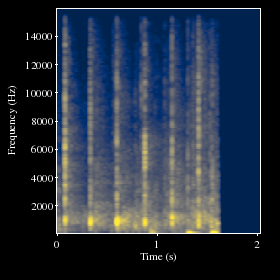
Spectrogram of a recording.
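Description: A short burst of applause, several people clapping, which cuts off suddenly about one and a half seconds in.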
